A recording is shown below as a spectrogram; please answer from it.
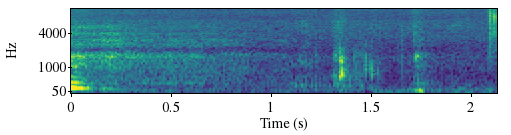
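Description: A woman's voice trails off in a falling 'hı-hı' at the very start. Then there is quiet room tone, with a few faint soft clicks about a second and a half in.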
